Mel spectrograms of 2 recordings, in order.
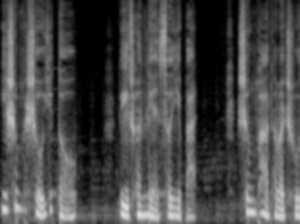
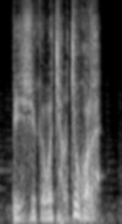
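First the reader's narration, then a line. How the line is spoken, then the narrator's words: Low growl. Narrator (Chinese): 宋世清……低声吼道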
